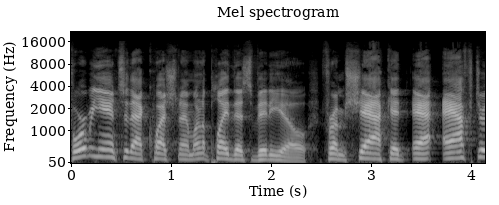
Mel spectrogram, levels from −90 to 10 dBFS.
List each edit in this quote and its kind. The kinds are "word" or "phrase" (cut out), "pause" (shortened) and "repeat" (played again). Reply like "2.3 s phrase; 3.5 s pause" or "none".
2.4 s pause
